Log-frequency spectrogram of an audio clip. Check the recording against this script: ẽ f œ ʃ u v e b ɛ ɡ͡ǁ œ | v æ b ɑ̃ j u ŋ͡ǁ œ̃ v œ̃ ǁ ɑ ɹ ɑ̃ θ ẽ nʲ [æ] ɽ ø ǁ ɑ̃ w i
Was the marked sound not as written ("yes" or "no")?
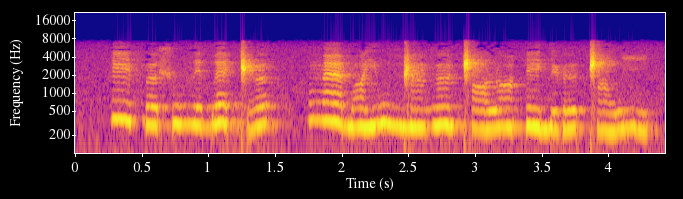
yes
